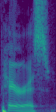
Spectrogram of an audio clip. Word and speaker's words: PVRIS: speaking of being excited the band Paris spelled pvris they're coming out with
